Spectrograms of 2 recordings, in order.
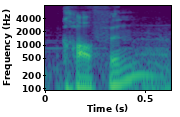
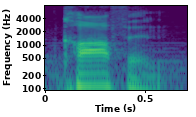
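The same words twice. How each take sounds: The two takes are said the same way.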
